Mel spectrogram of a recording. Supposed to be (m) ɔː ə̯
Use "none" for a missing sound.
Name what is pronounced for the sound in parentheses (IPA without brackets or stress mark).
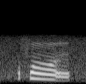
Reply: f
